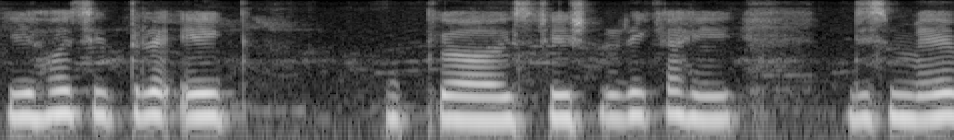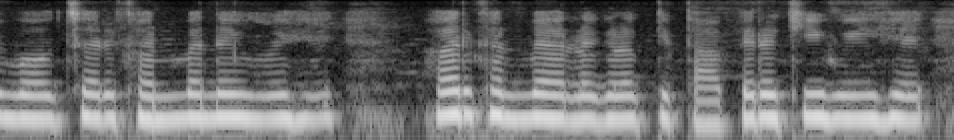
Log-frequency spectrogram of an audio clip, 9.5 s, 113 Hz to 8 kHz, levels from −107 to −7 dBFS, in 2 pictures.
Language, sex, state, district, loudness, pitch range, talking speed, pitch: Hindi, female, Andhra Pradesh, Chittoor, -30 LUFS, 220-235 Hz, 140 wpm, 225 Hz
